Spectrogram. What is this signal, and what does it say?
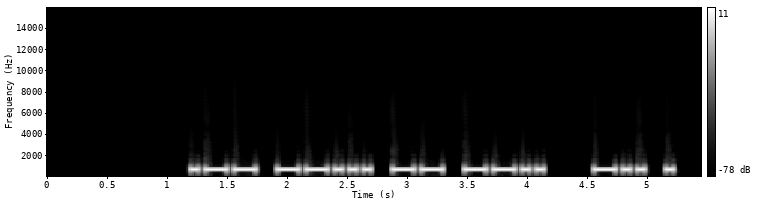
Morse code, heard as a keyed tone, about 21 wpm, 700 Hz. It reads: W7MZ DE
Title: USA Callsign DE Callsign - 4 Characters - 20wpm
